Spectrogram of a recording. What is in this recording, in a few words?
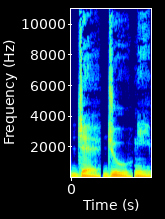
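"jejuni", concatenated syllables; Affixing experiment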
